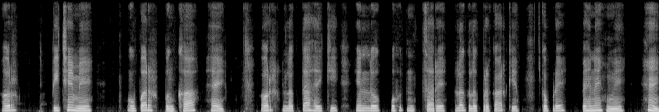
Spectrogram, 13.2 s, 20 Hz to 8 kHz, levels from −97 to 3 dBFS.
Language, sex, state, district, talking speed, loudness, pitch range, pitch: Hindi, male, Chhattisgarh, Balrampur, 95 wpm, -22 LUFS, 145-170 Hz, 155 Hz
